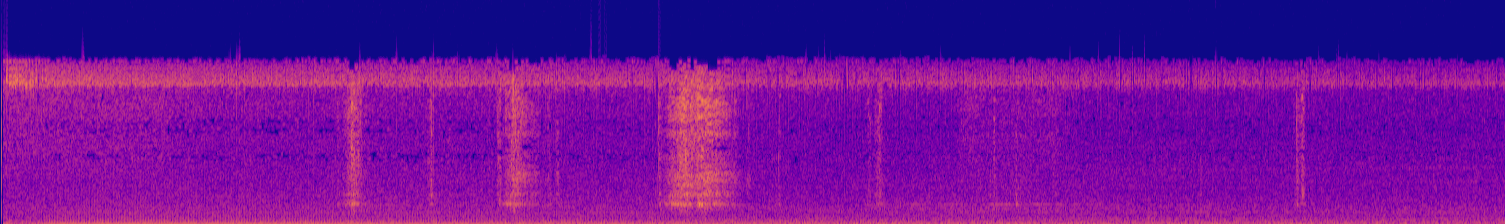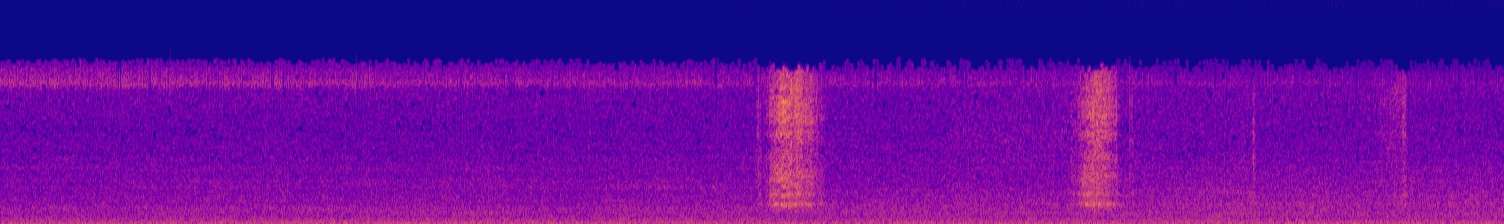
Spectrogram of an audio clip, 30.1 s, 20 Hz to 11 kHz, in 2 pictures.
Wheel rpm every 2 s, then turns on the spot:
0, 0, 10, 20, 0, 0, 0, 0, 0, 0, 0, 20, 0, 10, 0.
26-28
